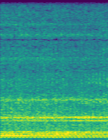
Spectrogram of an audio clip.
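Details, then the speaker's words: Lathe spinning two short steel rod pieces pressed together in a TriboDyn three-stage lubricant test. With pressure increased, the second stage works and the sound smooths into a steady, even hum. Normal lathe running. "we now increase the pressure and the second stage begins to function and you will actually hear the sound smooth out in the lathe"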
